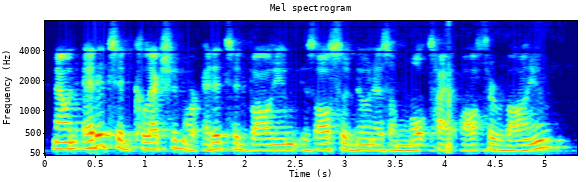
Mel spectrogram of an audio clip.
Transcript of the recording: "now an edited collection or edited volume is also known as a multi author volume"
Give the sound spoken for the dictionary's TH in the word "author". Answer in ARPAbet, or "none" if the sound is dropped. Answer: TH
